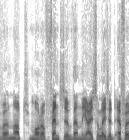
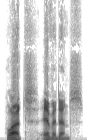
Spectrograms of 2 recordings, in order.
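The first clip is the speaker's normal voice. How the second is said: menacing calm; 8 dB louder, much slower than usual. A narrator's reading. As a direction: challenge him slowly with controlled menace. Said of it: "He spoke with a menacing calm".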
